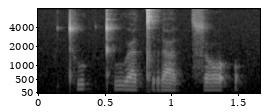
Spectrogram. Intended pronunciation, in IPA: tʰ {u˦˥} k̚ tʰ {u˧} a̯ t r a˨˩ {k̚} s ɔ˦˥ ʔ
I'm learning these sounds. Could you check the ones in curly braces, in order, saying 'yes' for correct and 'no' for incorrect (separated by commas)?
yes, yes, no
